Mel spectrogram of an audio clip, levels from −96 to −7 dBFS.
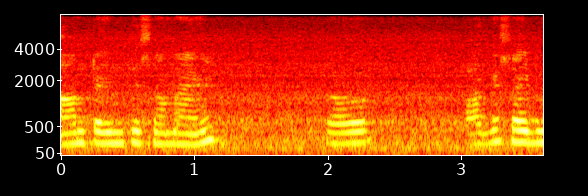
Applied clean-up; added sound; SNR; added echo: none; Mechanisms; 13 dB; reverberation time 0.7 s.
